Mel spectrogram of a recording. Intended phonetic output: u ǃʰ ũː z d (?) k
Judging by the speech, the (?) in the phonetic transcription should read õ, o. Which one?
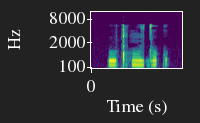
o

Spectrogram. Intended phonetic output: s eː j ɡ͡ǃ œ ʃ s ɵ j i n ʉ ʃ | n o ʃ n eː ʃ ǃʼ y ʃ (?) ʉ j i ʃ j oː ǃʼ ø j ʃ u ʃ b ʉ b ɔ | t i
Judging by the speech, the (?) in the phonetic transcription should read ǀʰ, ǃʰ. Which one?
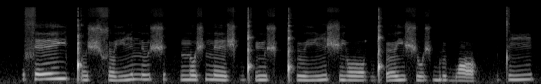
ǃʰ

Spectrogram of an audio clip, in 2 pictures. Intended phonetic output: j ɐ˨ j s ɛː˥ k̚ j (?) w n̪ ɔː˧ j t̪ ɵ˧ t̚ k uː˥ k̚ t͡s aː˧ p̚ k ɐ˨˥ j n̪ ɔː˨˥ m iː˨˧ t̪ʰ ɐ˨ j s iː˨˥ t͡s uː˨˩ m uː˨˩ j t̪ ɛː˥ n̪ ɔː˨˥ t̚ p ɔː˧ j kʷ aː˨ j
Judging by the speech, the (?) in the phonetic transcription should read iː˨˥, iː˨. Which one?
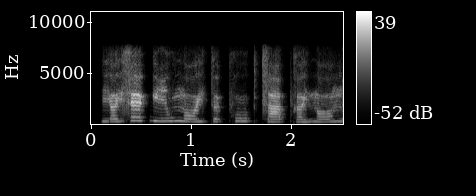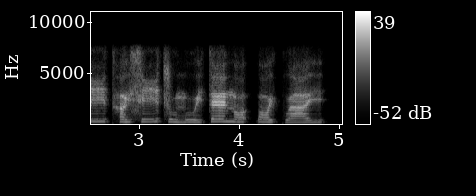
iː˨˥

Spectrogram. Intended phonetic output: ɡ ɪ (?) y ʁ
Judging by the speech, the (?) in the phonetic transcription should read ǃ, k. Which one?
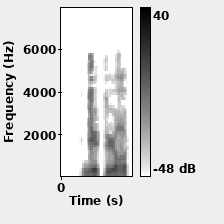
k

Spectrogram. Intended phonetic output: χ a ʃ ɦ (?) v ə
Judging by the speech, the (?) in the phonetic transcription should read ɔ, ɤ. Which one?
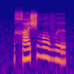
ɔ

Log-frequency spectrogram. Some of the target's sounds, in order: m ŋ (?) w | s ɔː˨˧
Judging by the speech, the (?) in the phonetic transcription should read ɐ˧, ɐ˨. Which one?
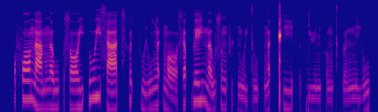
ɐ˧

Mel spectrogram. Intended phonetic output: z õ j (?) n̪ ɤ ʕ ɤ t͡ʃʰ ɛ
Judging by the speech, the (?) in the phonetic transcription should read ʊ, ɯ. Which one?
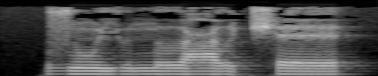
ɯ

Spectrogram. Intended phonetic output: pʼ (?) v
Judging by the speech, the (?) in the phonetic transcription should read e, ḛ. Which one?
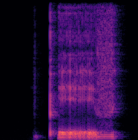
ḛ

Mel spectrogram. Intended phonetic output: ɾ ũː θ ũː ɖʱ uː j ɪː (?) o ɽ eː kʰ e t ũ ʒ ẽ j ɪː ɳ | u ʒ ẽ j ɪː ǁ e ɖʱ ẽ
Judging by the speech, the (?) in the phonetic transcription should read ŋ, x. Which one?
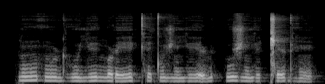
ŋ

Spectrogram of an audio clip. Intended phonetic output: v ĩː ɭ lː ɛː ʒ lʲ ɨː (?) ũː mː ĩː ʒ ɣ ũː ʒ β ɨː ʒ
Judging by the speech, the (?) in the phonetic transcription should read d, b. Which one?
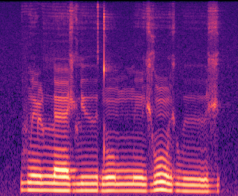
d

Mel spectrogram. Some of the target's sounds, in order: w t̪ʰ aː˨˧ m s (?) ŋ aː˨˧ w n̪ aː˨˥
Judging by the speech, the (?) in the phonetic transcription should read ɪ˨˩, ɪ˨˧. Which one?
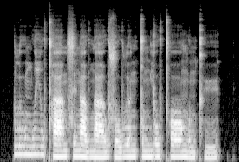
ɪ˨˧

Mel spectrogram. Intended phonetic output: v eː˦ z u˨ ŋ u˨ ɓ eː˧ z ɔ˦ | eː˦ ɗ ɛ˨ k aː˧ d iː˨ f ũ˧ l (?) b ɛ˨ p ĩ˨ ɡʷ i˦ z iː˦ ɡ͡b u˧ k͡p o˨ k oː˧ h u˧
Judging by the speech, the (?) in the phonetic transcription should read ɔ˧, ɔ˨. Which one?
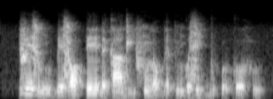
ɔ˨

